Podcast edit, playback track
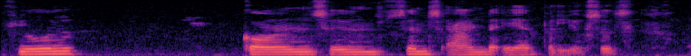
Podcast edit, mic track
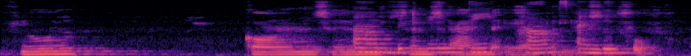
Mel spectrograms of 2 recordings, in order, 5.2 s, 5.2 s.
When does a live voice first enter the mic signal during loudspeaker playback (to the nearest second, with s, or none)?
3 s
